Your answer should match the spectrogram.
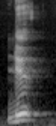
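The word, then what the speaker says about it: る: Ru. Ru is pronounced like a combination of ru in rule or root and lu in loop.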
